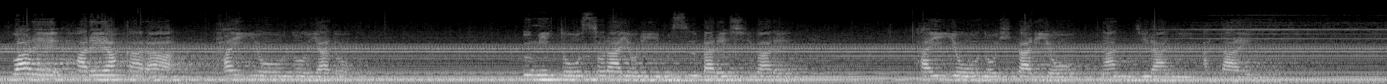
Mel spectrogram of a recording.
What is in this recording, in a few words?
narration in Japanese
